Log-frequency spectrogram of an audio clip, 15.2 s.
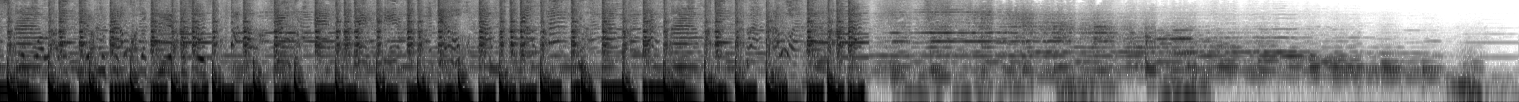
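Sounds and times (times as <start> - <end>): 
sped up funk music: 0.0 - 8.7.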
